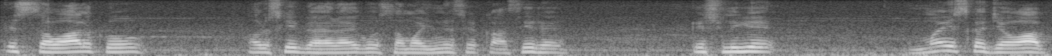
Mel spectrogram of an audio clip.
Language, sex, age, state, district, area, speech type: Urdu, male, 60+, Maharashtra, Nashik, urban, spontaneous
